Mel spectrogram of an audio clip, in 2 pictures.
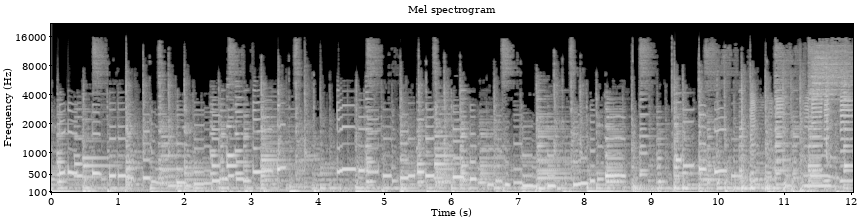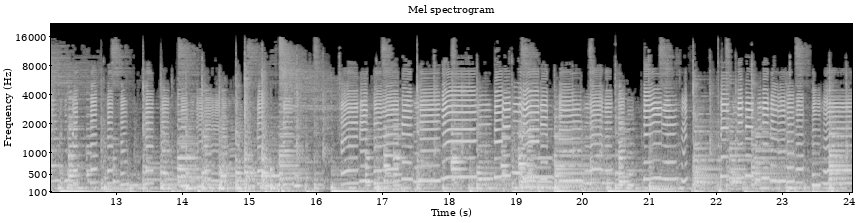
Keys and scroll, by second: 0.1 3, 0.7 0, 7.3 m, 10.0 m, 11.5 Up, 12.4 Up, 20.5 space.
